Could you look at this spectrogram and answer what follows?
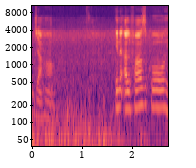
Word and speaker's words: جہاں: اور آخری لفظ ہے جیم زبر جا، ہے الف زبر ہا، نون غنہ ساکن، یہ لفظ ہو جائے گا جہاں۔ ان الفاظ کو ہجے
